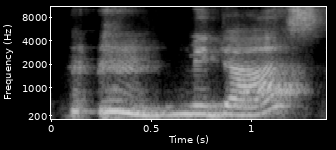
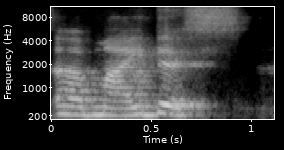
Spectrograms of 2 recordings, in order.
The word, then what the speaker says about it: Midas: ठीक है, ओके, ये ना बैकस है, इट is pronounced as Bacchus, okay. मिडास, माइडस and Bacchus, ठीक है, ये इंडियन प्रोनाउंसिएशंस नहीं है, माइडस एंड बैकस, ओके।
